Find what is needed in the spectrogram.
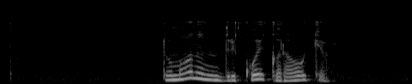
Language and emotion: Russian, neutral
